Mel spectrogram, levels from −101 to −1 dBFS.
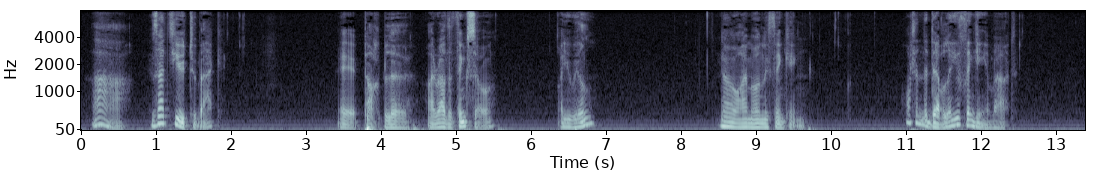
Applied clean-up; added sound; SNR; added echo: none; none; none; none.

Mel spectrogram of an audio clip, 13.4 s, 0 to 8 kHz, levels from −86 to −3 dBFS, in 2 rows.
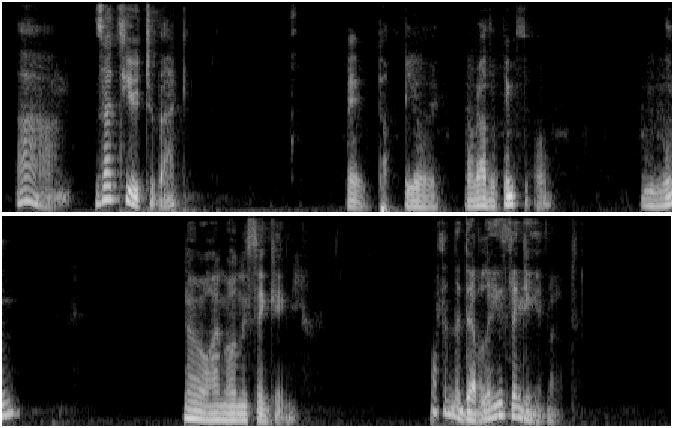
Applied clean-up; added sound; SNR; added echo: neural mask model DeepFilterNet 3.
